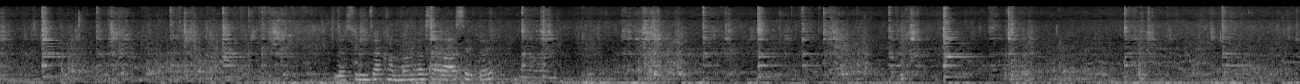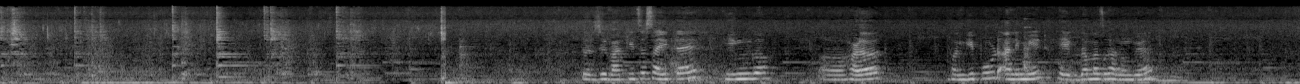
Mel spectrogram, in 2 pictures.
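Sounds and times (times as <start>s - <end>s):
skimmer scraping metal pot: 0.0s - 17.4s
food sizzling in oil: 0.0s - 26.0s.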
